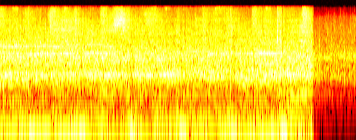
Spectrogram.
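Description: Audience applause and cheering at a live awards ceremony, a dense, steady crowd sound with scattered whoops that cuts off abruptly near the end.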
